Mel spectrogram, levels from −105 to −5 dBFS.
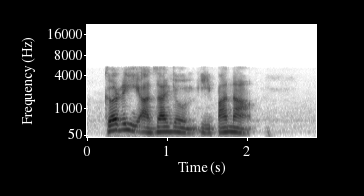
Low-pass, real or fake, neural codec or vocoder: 5.4 kHz; fake; codec, 16 kHz, 6 kbps, DAC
